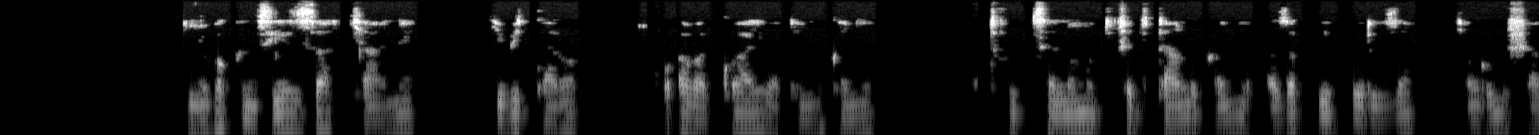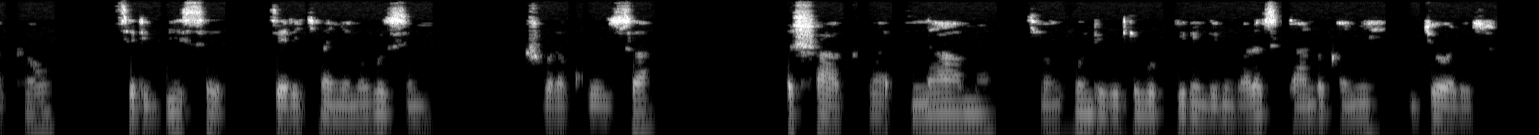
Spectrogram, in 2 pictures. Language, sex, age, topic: Kinyarwanda, male, 18-24, health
